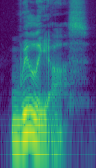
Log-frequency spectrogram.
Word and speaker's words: Ilios: Let's just say that one Greek name for Troy was Ilios, but they originally pronounced Ilios with a W, saying it Wilios, not far at all from the Hittite name Welusha.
